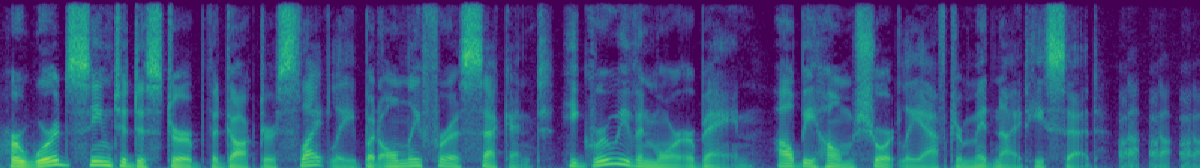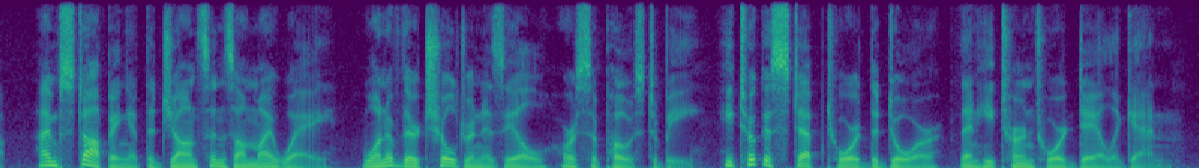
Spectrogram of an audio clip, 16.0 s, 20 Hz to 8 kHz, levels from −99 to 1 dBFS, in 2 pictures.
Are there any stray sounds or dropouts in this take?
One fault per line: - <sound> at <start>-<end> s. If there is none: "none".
- laugh at 7.5-8.0 s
